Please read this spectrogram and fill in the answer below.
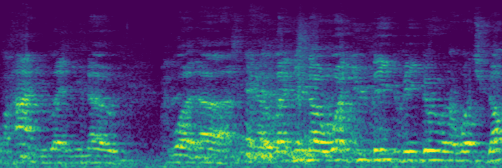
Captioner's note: laughter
